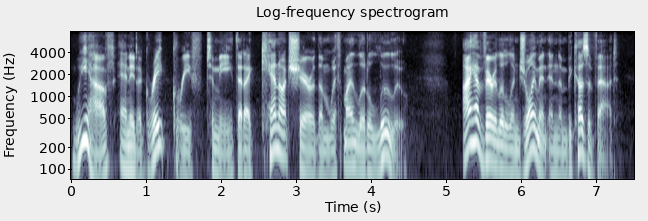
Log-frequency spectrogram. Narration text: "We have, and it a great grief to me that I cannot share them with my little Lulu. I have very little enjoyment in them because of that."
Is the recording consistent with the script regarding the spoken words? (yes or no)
yes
